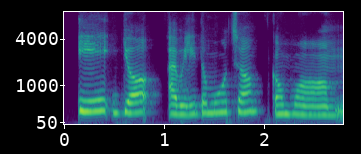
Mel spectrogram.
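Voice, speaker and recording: The voice belongs to a woman. Her pitch moves up and down in an ordinary way. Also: quiet background. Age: 30s. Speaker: communicator and educator. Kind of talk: casual chat. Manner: halting.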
